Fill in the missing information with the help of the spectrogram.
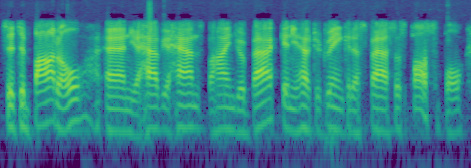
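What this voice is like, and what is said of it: Swedish accent. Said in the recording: “I'm from Sweden, as you maybe can hear from the accent.”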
